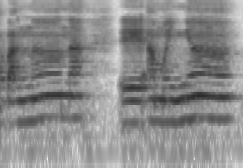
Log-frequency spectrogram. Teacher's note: o ar sai pelo nariz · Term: nasais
